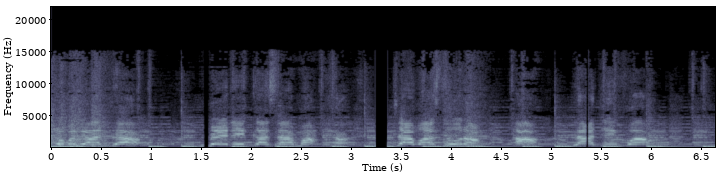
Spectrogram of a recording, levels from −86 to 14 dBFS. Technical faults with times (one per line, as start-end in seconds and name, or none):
1.53-1.58 Bluetooth stall
3.24-3.37 Bluetooth stall
5.35-5.38 Bluetooth stall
